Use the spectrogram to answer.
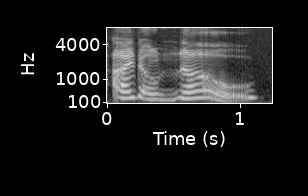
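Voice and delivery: very high, drawn-out wail; weeping. A narrator's reading. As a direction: wail it helplessly through tears. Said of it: "Crystal wept".

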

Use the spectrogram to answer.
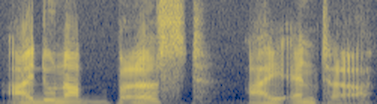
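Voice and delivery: slow, high, ringing grandeur; regal. A narrator's reading. Mooney corrects Edith from the living room, regal and ringing. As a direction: proclaim it like stage royalty. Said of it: "Mooney's voice rang regally from the living room".

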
